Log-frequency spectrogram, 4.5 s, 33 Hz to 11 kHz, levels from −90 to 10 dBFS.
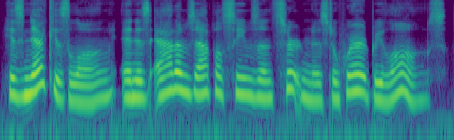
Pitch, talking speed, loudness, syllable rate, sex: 210 Hz, 200 wpm, -16 LUFS, 4.8 syllables/s, female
